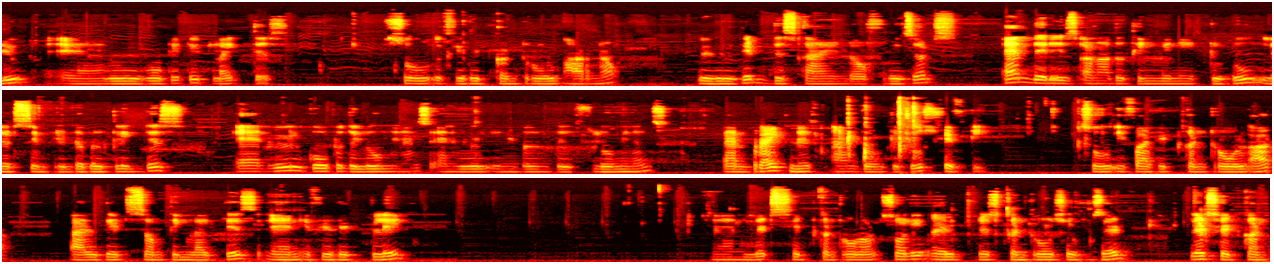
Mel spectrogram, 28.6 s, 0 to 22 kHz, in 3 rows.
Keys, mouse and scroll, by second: 0.2-2.3 drag, 2.3 middle click, 3.4 ctrl+r, 9.8 click, 16.2 Return, 17.2 click, 17.6 ctrl+r, 21.1 click, 23.7 click, 24.4 ctrl+r, 26.9 ctrl+shift+z, 28.0 ctrl+r.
